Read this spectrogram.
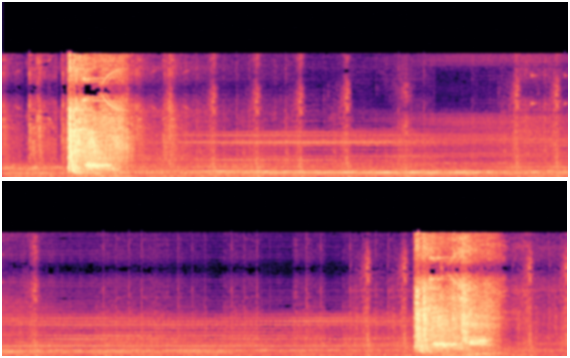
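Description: Heavy guns fire in loud roaring bursts.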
